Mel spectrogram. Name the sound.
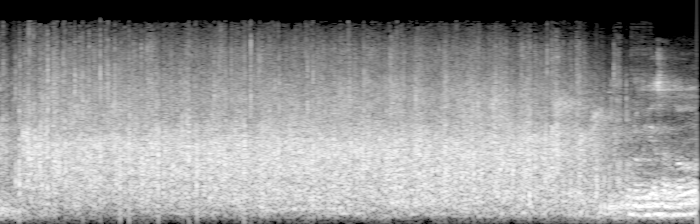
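audience applause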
